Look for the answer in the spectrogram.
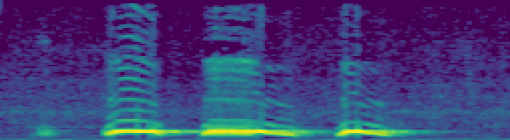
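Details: Spotted dove, the tekukur, cooing as a lure to get other birds calling: a soft introductory note, then three mellow, hollow coos, the middle one longest, with a steady low hum behind.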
